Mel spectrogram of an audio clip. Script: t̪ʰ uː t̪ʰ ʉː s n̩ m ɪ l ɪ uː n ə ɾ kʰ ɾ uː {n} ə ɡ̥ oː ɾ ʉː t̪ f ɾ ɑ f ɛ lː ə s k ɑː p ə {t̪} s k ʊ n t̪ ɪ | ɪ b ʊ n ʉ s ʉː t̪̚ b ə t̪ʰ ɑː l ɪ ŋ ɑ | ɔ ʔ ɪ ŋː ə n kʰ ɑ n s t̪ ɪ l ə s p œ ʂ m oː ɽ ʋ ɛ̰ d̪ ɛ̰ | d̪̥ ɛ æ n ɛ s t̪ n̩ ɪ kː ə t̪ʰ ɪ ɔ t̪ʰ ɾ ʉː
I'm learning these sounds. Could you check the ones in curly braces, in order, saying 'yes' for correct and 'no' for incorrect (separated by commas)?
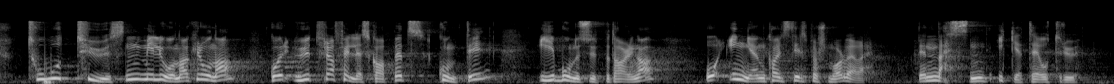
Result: yes, yes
